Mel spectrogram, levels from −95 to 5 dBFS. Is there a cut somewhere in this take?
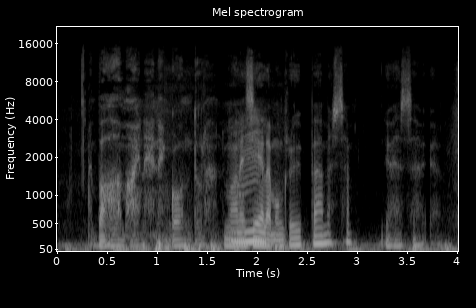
yes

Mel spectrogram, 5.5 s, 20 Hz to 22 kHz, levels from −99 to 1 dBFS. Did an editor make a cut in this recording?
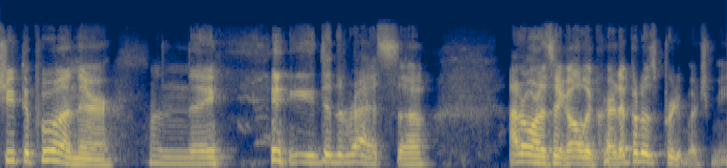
no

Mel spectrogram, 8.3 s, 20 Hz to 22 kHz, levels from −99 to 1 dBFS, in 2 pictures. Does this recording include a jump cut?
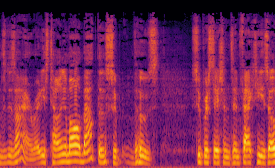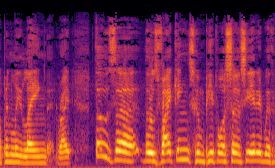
yes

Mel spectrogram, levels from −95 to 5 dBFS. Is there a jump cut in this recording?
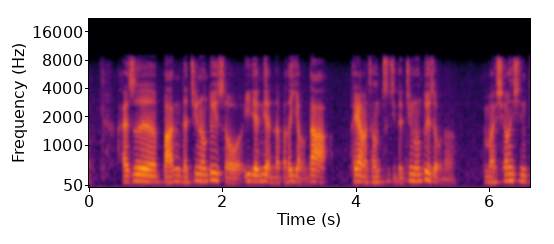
no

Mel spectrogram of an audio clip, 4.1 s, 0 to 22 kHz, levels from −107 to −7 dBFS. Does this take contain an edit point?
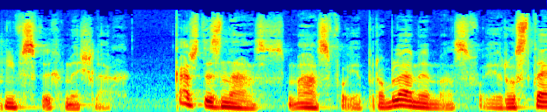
no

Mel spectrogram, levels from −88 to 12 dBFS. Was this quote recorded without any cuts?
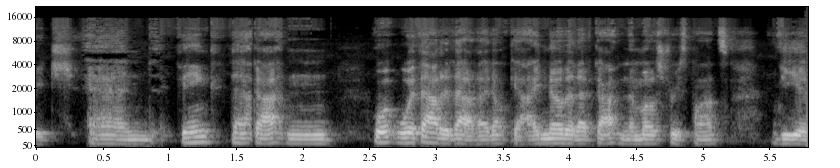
no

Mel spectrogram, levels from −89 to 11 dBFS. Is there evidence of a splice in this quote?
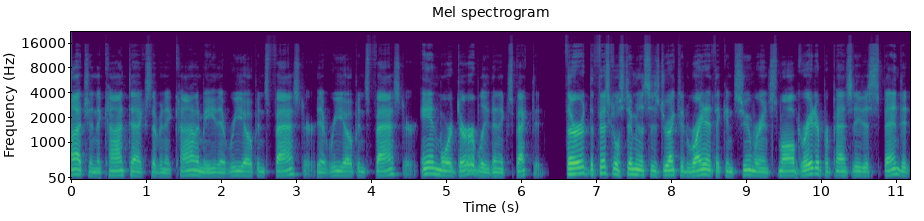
yes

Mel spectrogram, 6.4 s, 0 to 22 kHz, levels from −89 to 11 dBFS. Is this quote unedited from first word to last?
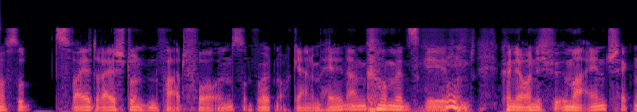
yes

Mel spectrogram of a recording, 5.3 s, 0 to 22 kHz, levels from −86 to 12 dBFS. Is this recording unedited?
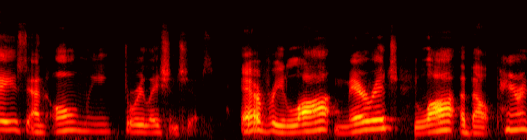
no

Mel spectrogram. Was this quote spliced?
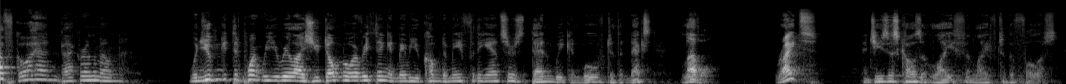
no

